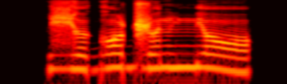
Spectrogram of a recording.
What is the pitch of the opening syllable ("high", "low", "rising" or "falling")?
low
